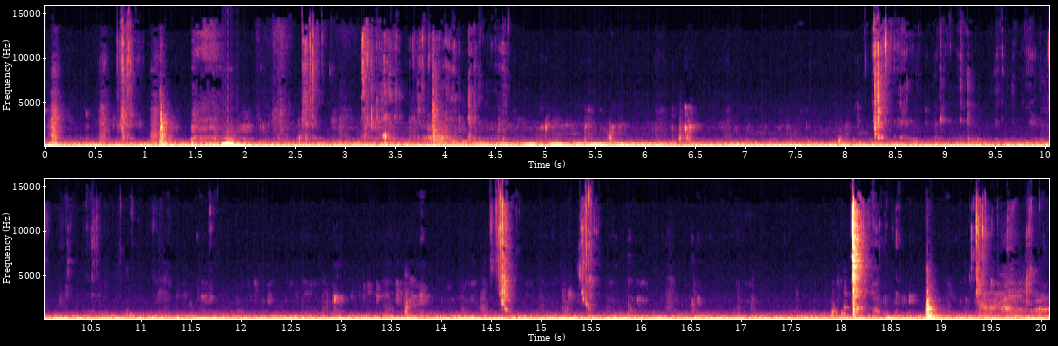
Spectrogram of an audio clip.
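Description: A person chewing food: faint, scattered mouth clicks over a low room hum, with a short hummed 'hmm' about two seconds in.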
